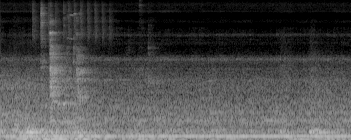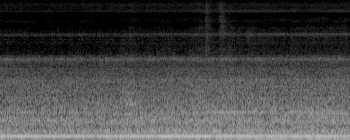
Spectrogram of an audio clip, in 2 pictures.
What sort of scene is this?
elevator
